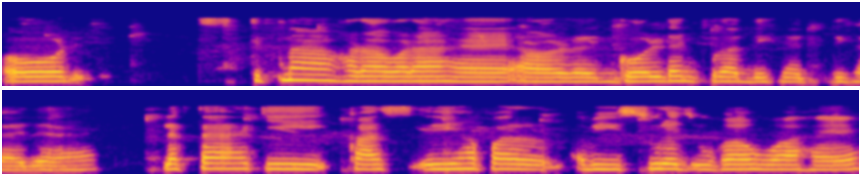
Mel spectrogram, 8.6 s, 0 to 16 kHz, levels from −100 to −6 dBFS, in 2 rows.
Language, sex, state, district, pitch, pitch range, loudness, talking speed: Hindi, female, Bihar, Kishanganj, 210 Hz, 195-220 Hz, -15 LUFS, 160 wpm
